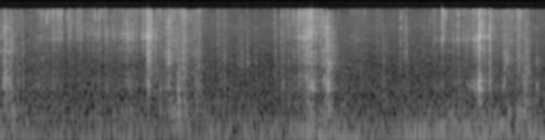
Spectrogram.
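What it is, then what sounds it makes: Glycerin soap bar scraped with a blade. A solid translucent red glycerin soap bar, held in hand, is scraped with a metal utility blade into fine curls. Quiet, bright, crisp scraping and crinkling strokes come in short bursts over a soft hiss, with a few sharper clicks standing out.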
